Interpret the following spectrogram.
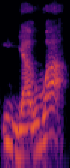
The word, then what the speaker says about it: Yahuwah: It is the pathway from this life through the Dalet, this Dalet in Yahudah, to Yahuwah, which is its correct pronunciation.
